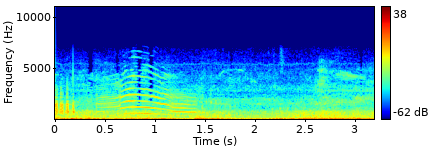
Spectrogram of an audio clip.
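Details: Royal albatross in New Zealand during a stressful group gathering and fight, recorded by a nest camera at 7:42 pm on 27 January 2021; one drawn-out, moaning harmonic wail that bends downward, over steady low wind rumble.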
